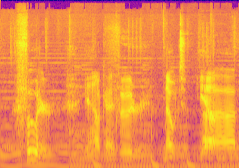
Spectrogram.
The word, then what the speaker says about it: foeder: I always wanted to say fooder. Yeah. It's fooder. Yeah. Okay. Fooder. Note. Yeah. That is fooders rhymes with hooters.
